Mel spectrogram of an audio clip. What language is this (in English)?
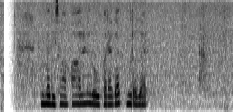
Sinhala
